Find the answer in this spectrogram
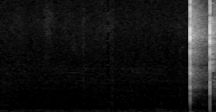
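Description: Near silence, then a single sharp click near the end that marks the parakeet's completed spin.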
